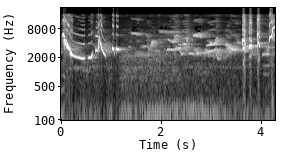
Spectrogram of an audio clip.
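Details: Loud oriental magpie-robin lure song opens with a falling whistle and sharp flicks, fades into soft warbling over a low hum, then ends in a cluster of sharp clipped notes.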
